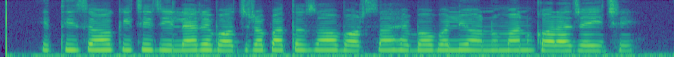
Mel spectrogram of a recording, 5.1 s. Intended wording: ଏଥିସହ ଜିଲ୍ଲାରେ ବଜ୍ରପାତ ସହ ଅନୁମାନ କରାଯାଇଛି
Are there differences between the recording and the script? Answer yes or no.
yes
